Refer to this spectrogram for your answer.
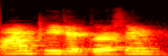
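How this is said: It is said hesitantly and awkwardly. "very awkward"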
